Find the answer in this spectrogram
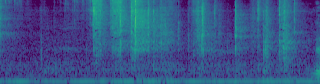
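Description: Packaging of a new set of brake pads being opened by hand: a run of short crackling clicks, heaviest from about a second in and again in the second half, over a steady low hum.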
